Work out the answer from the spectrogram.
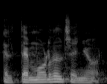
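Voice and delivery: hushed, low repeat of "El temor del Señor"; quiet repeat. Shown as a demonstration. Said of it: "es, escuchen".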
